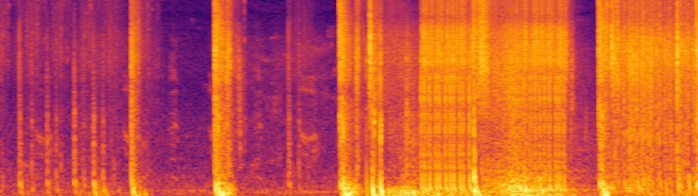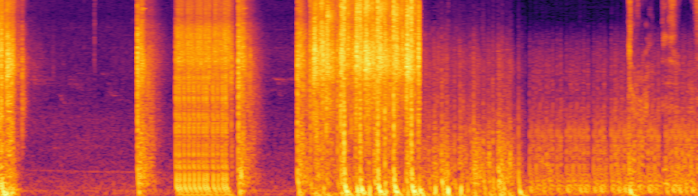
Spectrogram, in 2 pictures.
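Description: Bursts of automatic gunfire and shots ring out in the virtual reality shooter Onward, loud clustered volleys alternating with short quiet gaps, close and harsh, with some speech in between.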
